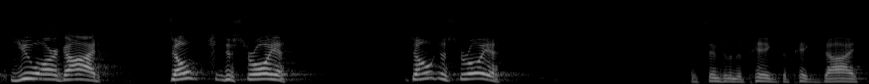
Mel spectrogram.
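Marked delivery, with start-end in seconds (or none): 0.1-5.0 louder, higher frantic begging; a terrified demon begging Jesus; pleading demon. Acted. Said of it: "The demon ... He says".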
